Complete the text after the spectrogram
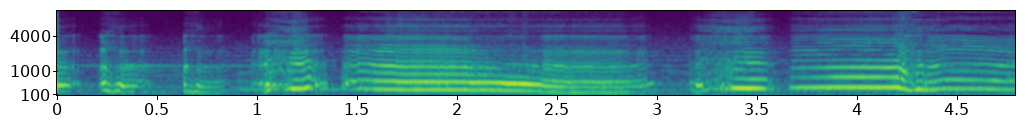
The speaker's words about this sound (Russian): Не плачьте. Успокойтесь. В вас же наверняка осталось хоть что-то мужское.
